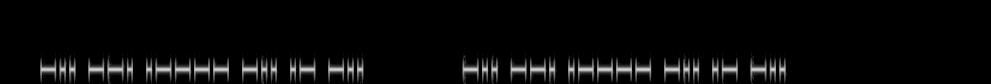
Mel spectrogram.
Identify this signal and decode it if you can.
Morse code, heard as a keyed tone, about 25 wpm, 700 Hz. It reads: DG1DAD DG1DAD
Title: DXCC-100 Call Signs - 6 Characters - Repeated 2x - 25wpm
